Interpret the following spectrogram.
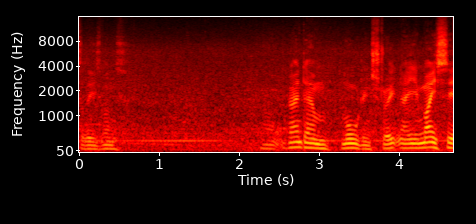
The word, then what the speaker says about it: Magdalene: these ones going down Molding Street now you may see it says Magdalene Street but it's actually pronounced Moldlin in another one of those weird English words where you've got silent letters in it.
